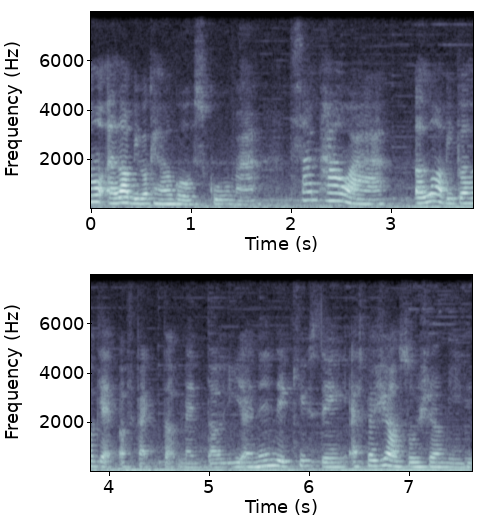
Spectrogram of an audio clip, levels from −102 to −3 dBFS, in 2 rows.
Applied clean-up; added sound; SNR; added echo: none; Plucked string instrument; 19 dB; none.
